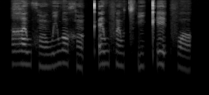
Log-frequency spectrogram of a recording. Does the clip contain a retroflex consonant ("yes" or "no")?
no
